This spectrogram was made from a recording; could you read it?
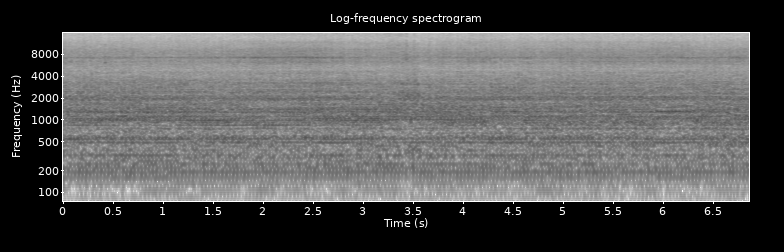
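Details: Rotakt generator warming up with no load after its first start, choke at run, 232 V output: smooth, steady buzzing drone with no misses, knocks or surging, idling evenly and normally.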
